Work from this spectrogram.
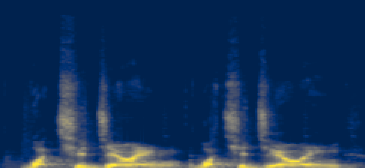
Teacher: Perceba que o you reduz para o famoso schwa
